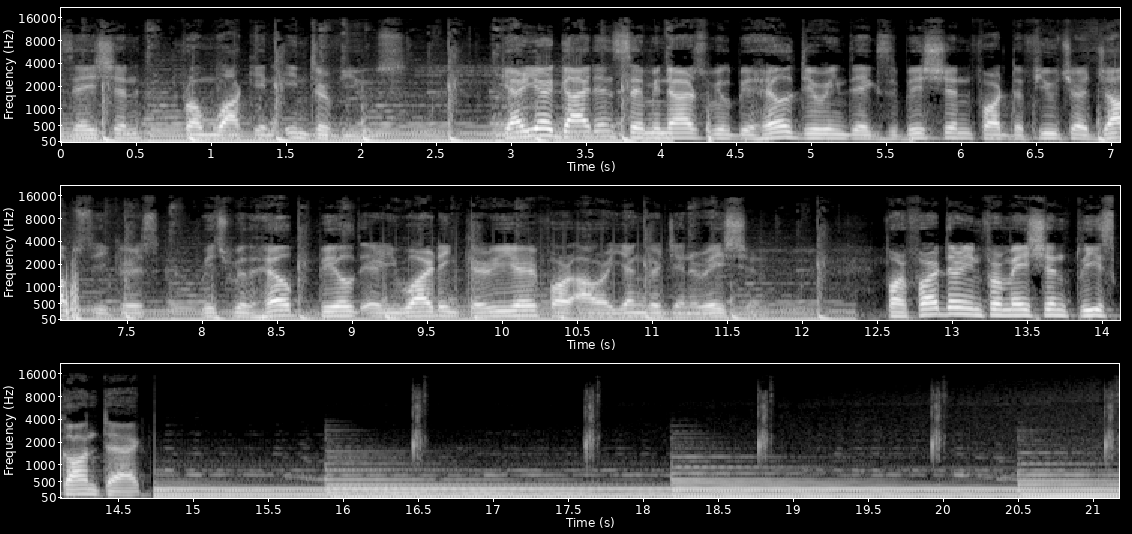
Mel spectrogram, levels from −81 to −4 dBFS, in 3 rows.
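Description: From 9.13 s to 11.07 s a train of clicks runs over the audio: around thirty near-identical pulses at a steady 12.4 per second, peaking at roughly the level of the sound itself. The source is likely electrical interference or a faulty connection or power supply injecting the same pulse again and again. The even spacing and matching shape set it apart from random crackle, and because the clicks sit on top of the sound rather than cutting gaps into it, they are not dropouts.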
